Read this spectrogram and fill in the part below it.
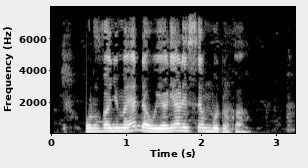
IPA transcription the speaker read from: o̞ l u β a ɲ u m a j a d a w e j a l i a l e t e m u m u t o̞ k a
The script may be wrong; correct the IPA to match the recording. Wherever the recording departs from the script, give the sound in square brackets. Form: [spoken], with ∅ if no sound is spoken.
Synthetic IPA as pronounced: o̞ l u [v] a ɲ u m a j a d a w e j a l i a l e [s] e m u m [o] t o̞ k a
